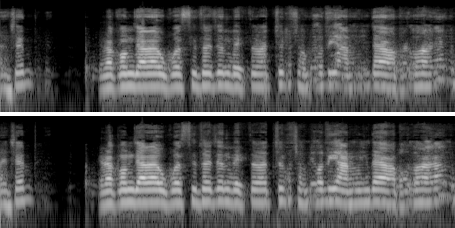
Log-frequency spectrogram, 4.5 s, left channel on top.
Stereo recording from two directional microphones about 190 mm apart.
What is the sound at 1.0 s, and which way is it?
A man's voice, 5° right (ahead or behind).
